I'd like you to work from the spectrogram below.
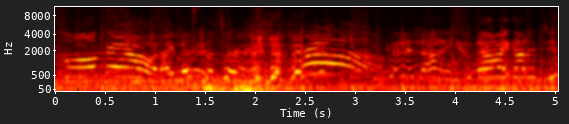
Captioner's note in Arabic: يضحك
